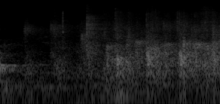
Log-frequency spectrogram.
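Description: Brief, fairly quiet applause from an audience in a church: a dense, steady patter of many hands clapping with no clear rhythm, lasting a couple of seconds with no one speaking over it.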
